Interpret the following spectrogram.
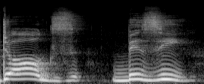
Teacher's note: we have S, but the sound is not S, it is Z, Z, dogs, busy.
